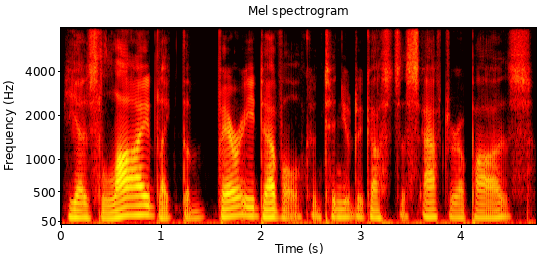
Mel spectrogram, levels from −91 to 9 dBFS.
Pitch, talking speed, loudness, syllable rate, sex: 115 Hz, 150 wpm, -22 LUFS, 4.5 syllables/s, male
